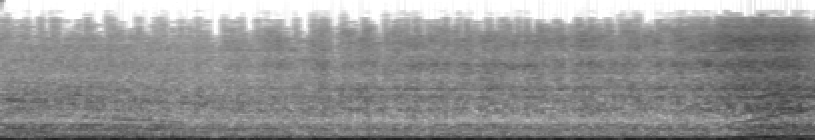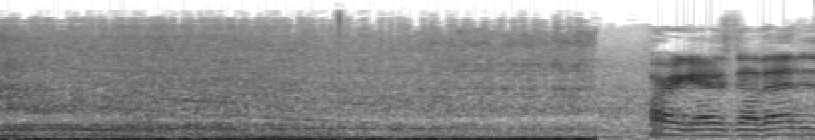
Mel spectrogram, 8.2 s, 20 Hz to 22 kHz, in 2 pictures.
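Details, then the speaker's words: 2005 Chevy Corvette with 2-inch headers after exhaust leak fix (new welded V-bands, new gaskets, Permatex high-temp RTV): clean idle then smooth blip, no ticking or puffing; smoothest running in months, normal. "the smoothest I've had this car running in many many months"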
